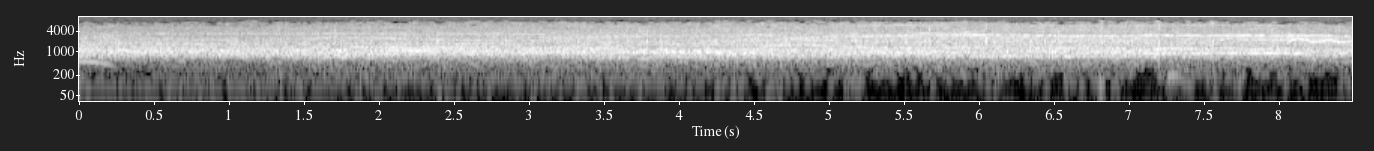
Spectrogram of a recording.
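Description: A large crowd cheers and applauds loudly throughout.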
